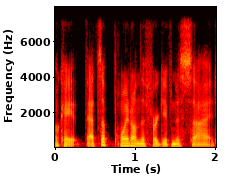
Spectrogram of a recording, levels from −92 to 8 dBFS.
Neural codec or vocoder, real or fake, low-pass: none; real; 7.2 kHz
